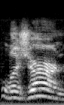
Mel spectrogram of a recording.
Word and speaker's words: Lejeune: sorry comment on loss are we meeting at Camp Lejeune next week it's Camp Luzerne marine and this meeting is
